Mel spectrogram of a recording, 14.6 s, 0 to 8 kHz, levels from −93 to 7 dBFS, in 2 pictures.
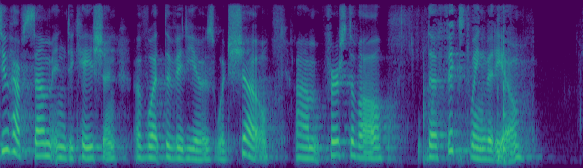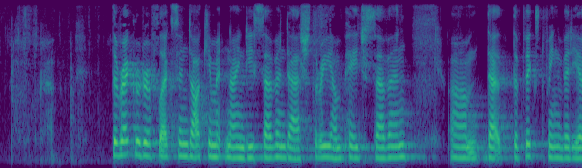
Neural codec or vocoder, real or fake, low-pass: none; real; 7.2 kHz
